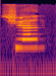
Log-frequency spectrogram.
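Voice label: "quan", Mandarin Chinese, neutral tone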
